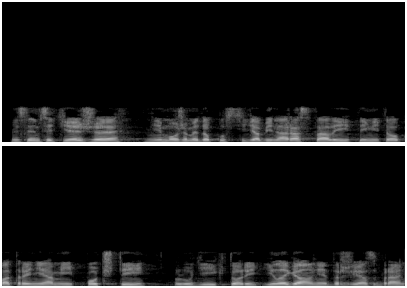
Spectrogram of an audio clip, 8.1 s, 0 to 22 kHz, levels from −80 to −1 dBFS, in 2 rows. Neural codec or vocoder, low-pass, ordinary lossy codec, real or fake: codec, 16 kHz, 8 kbps, FreqCodec, larger model; 5.4 kHz; none; fake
